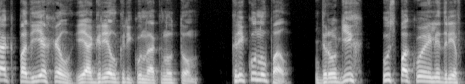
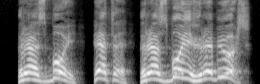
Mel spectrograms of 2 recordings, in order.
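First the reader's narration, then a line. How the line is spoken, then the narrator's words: Big man shouting. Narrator (Russian): крикнул здоровый мужик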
